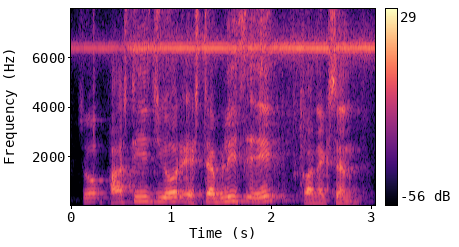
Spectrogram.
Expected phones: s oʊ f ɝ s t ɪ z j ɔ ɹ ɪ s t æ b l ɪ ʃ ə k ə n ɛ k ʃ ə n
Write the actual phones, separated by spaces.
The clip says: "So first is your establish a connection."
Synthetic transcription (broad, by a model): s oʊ p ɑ s t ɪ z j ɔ ɹ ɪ s t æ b l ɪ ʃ ə k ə n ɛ k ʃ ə n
